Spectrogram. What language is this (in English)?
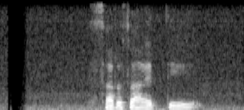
Sinhala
